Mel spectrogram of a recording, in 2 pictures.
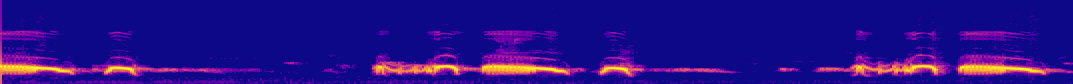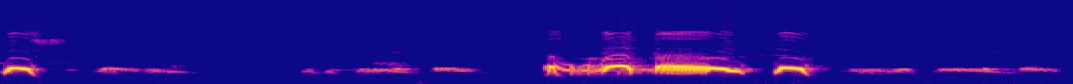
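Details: Spotted dove used as a lure bird to provoke other doves, in the fast-calling Vietnamese "thổ sấm" style: mellow cooing phrases of several quick notes ending in a long drawn coo, repeated about every four seconds with soft pauses between.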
